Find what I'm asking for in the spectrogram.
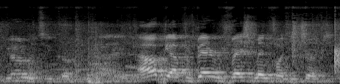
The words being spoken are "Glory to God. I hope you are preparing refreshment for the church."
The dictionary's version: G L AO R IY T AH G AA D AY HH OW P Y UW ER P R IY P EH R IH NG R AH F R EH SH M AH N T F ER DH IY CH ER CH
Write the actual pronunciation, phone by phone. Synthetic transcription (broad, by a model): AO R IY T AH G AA AY HH OW P Y UW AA P R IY P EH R R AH F R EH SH M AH N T F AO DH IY CH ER CH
